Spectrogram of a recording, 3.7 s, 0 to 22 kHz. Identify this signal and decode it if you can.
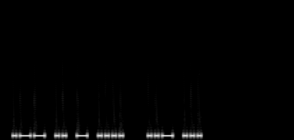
Morse code, heard as a keyed tone, about 27 wpm, 700 Hz. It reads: WITH US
